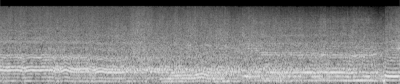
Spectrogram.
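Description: A man singing an Urdu naat into a microphone, drawing out long, wavering, ornamented notes with melodic turns between the words, over a steady low drone.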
